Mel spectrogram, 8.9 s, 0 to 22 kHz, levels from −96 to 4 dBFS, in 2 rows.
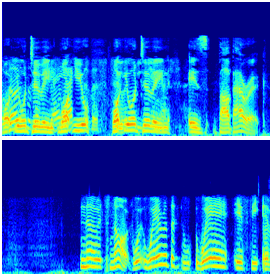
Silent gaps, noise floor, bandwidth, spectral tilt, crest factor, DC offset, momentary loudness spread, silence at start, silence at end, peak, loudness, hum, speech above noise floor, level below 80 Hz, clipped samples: none; -57 dBFS; 7.4 kHz; -5.5 dB/octave; 18 dB; under 0.1%; 9 LU; 0 s; 0 s; -10 dBFS; -28 LUFS; none; 30 dB; -58 dBFS; under 0.1%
